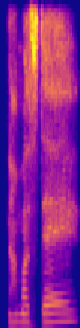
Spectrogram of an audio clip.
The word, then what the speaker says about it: namaste: It's something like namaste, or you got it.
